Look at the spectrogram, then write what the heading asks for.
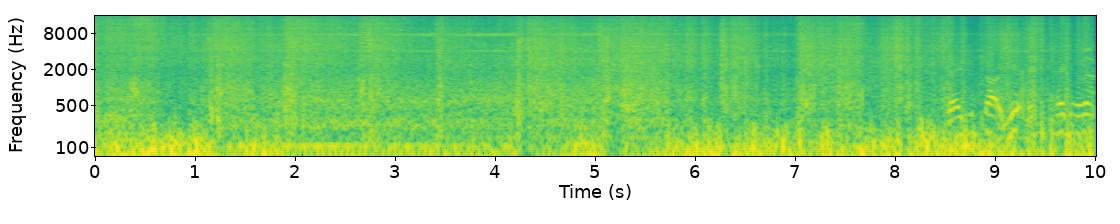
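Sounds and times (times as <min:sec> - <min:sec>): leaves and stems rustling: 0:00.0 - 0:10.0
wind buffeting microphone: 0:00.0 - 0:10.0.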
